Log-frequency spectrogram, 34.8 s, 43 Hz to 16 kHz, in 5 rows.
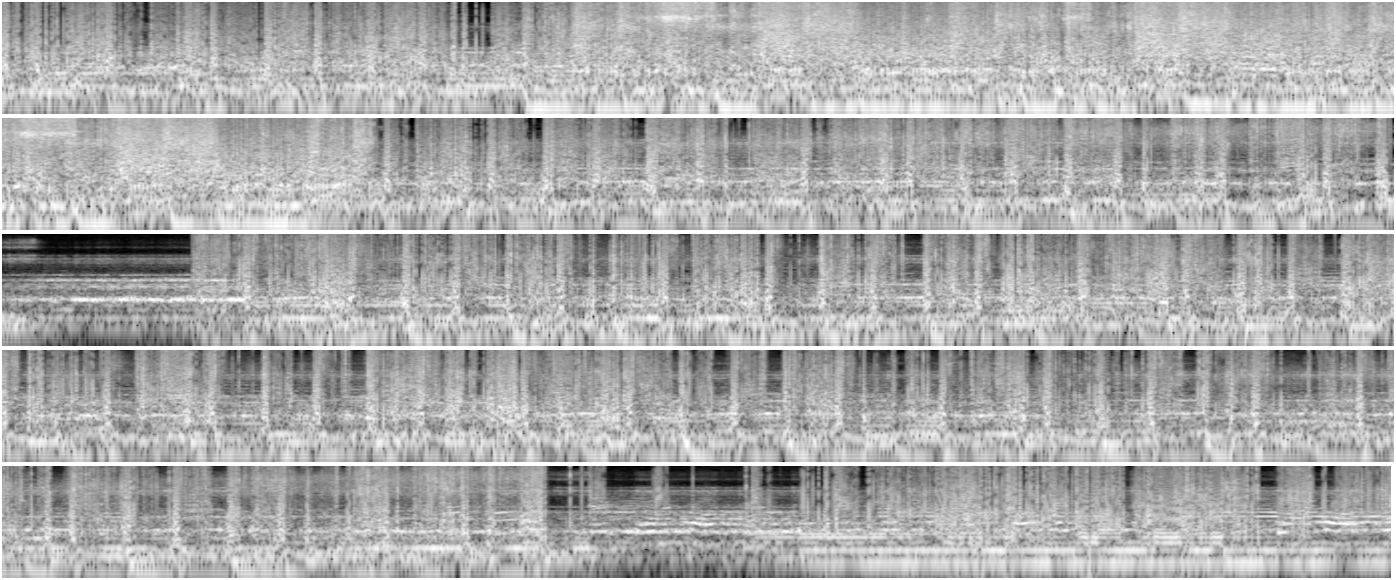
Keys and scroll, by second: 8.5 Page_Down.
